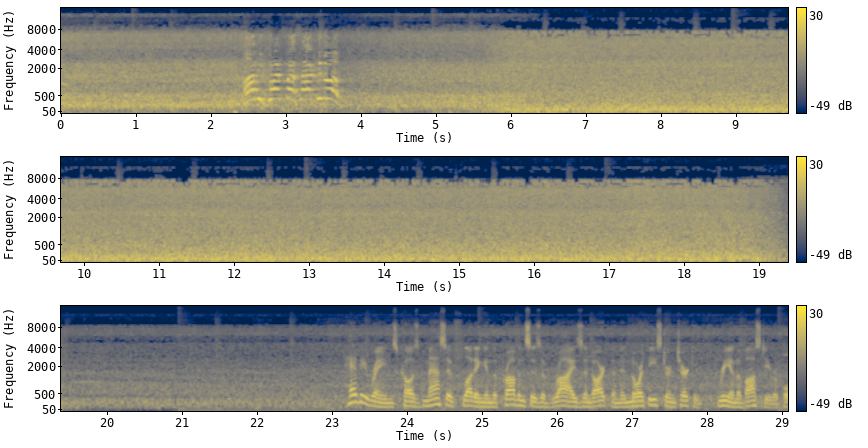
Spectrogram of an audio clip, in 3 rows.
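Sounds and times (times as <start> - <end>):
deep rumble of water: 0.0 - 19.9
floodwater rushing: 0.0 - 29.0.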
